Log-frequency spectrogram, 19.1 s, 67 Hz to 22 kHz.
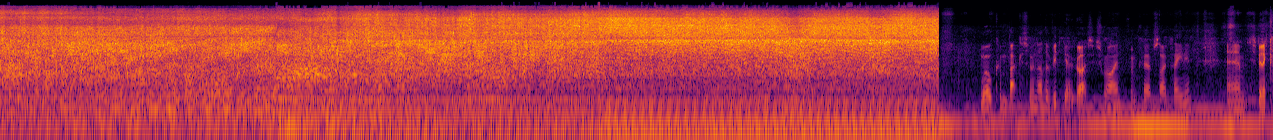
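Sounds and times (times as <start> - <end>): pressure washer engine running: 0.0 - 14.1
water spray hissing: 0.0 - 14.1.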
